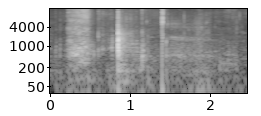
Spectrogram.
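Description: Rotary cutter blade rolling through fabric on a cutting mat: a short rasping cut, then two sharp clicks. The blade is dull and needs sharpening.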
